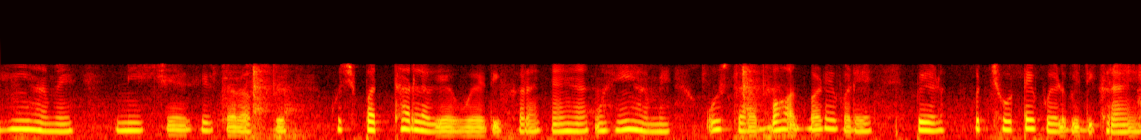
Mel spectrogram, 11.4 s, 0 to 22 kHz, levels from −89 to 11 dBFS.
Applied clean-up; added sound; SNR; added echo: none; Sliding door / Slam; 19 dB; none.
